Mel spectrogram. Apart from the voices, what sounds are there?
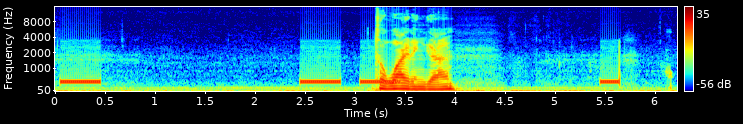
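telephone call ringing tone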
